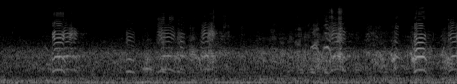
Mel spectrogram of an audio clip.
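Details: Snow geese calling in Richmond, British Columbia: a busy chorus of short, nasal honks from many birds, overlapping and uneven, above a constant low background hum.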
